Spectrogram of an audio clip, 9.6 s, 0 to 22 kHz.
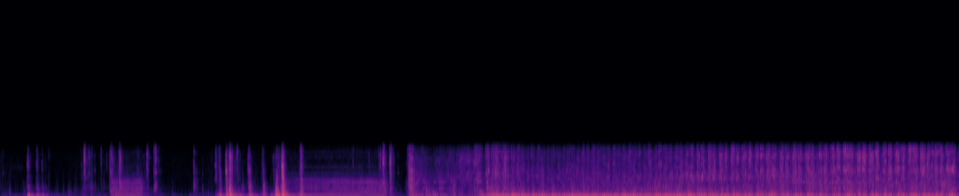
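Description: A 1969 Oldsmobile Cutlass S being started: a few clicks and two short buzzing tones, then the engine catches about five seconds in and runs steadily. The car does not always want to crank, which the owner puts down to a faulty neutral safety switch on the shifter.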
